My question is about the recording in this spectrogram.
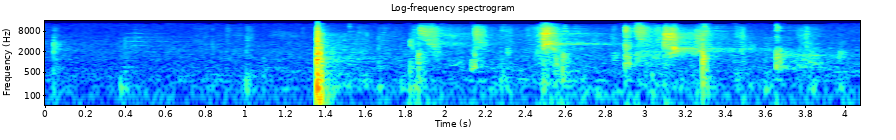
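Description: Table tennis rally: the ball clicks sharply off the bats and the table in quick succession. A single loud sharp knock about a second and a half in, the loudest sound, comes just before the run of clicks.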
